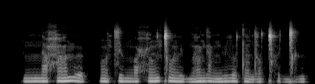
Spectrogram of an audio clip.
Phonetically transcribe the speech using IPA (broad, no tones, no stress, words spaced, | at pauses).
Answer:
nːaħãmɵ | ɔ̃t͡sɯŋɔ ħõǀɔ̃ lʉbãɡa ŋʉ lotãdɔǀʰɵ ɡ͡ǀɯ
